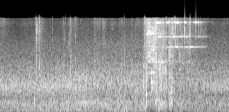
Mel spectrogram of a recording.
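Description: Glass breaking during urban exploring, a sudden bright shatter with tinkling shards settling for about a second, preceded by a few lighter clinks against a steady background.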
